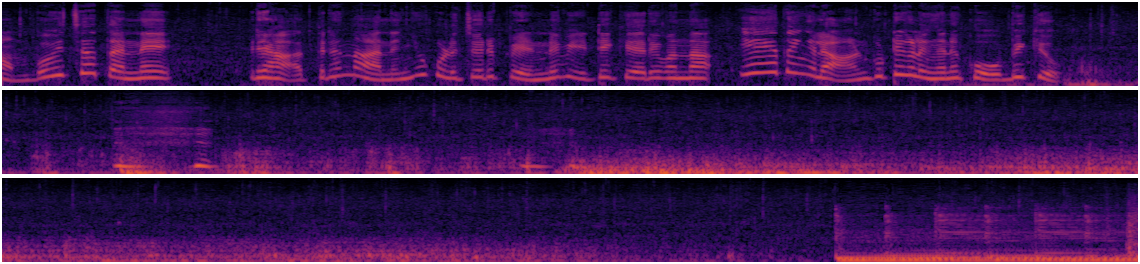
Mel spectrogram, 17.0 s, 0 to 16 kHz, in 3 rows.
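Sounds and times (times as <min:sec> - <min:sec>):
rain: 0:00.0 - 0:17.0
thunder rumble: 0:05.3 - 0:15.0
background music: 0:15.5 - 0:17.0.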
